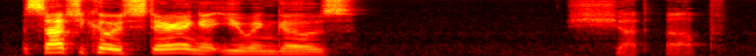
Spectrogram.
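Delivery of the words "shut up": whispered through tightly clenched teeth. Sachiko stares at you and speaks through clenched teeth. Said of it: "Teeth clenched".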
